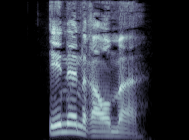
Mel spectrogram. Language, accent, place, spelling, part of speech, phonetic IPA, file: German, Germany, Berlin, Innenraume, noun, [ˈɪnənˌʁaʊ̯mə], De-Innenraume.ogg
- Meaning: dative singular of Innenraum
